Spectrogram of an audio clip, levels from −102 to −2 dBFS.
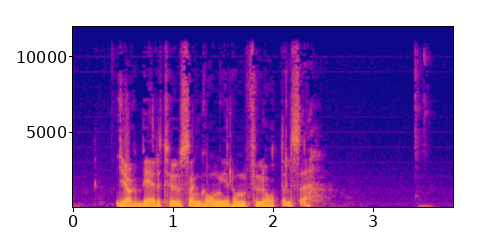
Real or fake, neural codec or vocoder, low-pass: real; none; 10.8 kHz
